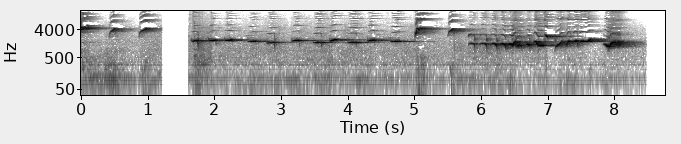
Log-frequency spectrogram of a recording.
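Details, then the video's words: A magpie-robin sings a rich, varied song: high sharp whistles, then repeated mid-pitched warbled phrases, ending in a fast, rising jumble of notes; said to make any magpie-robin hearing it respond at once. "SETIAP MURAI YANG DENGAR, LANGSUNG TERSENTAK MERESPON"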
